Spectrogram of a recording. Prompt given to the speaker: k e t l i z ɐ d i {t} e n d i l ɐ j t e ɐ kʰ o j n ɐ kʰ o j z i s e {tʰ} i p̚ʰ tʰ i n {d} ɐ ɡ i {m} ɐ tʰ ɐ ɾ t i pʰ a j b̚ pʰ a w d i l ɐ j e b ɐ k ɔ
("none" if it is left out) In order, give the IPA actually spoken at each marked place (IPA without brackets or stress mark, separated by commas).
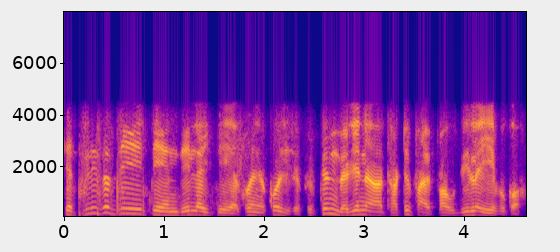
t, pʰ, d, n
